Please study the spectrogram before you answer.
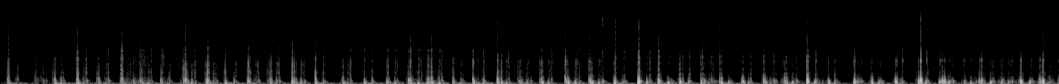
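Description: A single needle pricks and scratches the grey scouring-foam top of a solid melamine sponge held in one hand. It makes a rapid, uneven run of many short, dull ticks and scrapes. Each is soft and low-weighted with almost no ring, and a few land louder than the rest.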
